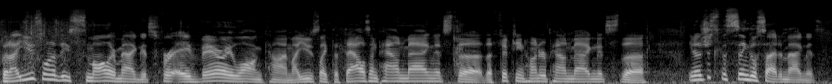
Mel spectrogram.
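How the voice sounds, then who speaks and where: A man vlogging from a bridge over a swamp on a head-mounted camera, chatting excitedly with viewers he calls y'all. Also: mid-range voice, fairly quick. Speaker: magnet fishing vlogger. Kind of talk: casual outdoor vlog commentary. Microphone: head-mounted action camera. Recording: faint outdoor noise.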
